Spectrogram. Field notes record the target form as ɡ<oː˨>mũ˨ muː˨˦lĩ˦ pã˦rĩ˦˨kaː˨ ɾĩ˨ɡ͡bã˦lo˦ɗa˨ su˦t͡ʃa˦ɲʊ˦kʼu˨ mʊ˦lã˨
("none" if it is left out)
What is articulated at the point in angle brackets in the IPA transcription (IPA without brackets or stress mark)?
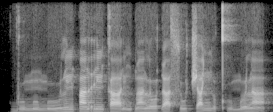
uː˨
